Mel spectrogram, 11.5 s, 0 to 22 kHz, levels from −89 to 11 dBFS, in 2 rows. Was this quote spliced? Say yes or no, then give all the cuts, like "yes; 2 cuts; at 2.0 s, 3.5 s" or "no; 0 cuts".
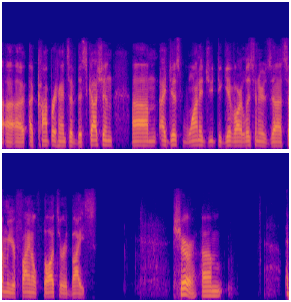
no; 0 cuts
